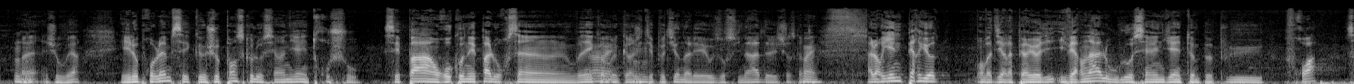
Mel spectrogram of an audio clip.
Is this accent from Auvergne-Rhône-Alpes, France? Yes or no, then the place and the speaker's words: no; Corsica, France; Bon, c'est pas parce que je suis corse, hein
